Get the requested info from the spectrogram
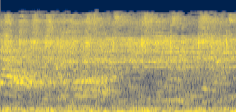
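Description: Live thrash metal band playing loudly, with a voice yelling over the music.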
